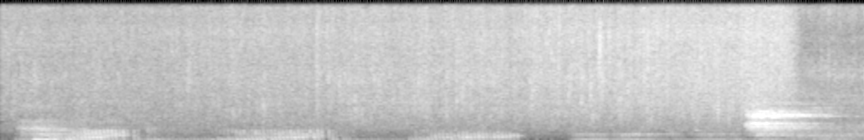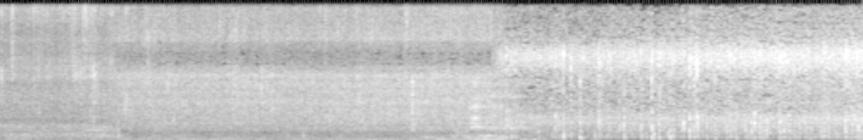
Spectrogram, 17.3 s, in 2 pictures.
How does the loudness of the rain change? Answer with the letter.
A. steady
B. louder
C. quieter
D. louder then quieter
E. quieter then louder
B.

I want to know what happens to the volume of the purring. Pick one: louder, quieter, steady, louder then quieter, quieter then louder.
quieter.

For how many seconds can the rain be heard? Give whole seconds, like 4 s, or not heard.
17 s.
